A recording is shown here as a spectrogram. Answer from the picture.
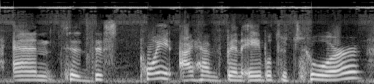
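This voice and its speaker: With a New York accent, a woman talks fairly slowly at a medium pitch with ordinary pitch variation over noticeable background noise. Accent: New York American. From Brooklyn, New York, US. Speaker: singer-songwriter. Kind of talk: radio interview. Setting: remote call from Miami.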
